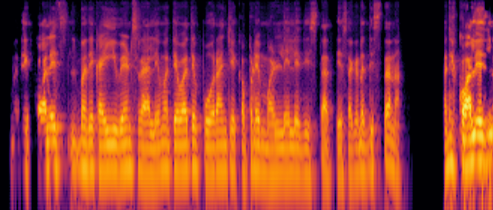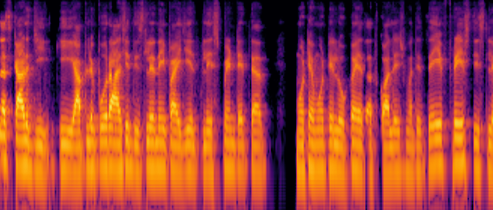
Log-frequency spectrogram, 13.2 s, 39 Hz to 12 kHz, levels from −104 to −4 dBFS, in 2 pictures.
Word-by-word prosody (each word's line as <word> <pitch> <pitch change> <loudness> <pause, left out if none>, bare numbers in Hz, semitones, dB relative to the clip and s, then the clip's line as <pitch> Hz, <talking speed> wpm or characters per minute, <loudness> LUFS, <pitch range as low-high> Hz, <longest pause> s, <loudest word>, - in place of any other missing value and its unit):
म्हणजे - - -11
कॉलेजमध्ये 125 0 0
काही 115 0 0
इव्हेंट्स 120 +1 -1
राहिले, 105 0 0
मग 120 +1 -4
तेव्हा 115 0 +2
ते 125 - 0
पोरांचे 115 +1 -1
कपडे 115 0 -3
मळलेले 105 0 -3
दिसतात, 100 0 -7
ते 105 - -5
सगळं 105 +2 -6
दिसतं 120 +3 -4
ना. 105 - -8 0.6
आणि 135 +3 0
कॉलेजलाच 150 +2 +7
काळजी 120 -3 +6 0.2
की 120 -1 -1
आपले 120 +3 +3
पोरं 125 0 +5
असे 115 +3 -1
दिसले 120 +2 -1
नाही 120 0 -1
पाहिजे, 115 0 0
प्लेसमेंट 115 +2 -5
येतात. 115 -1 -3 0.5
मोठे-मोठे 120 +1 -2
लोकं 110 +1 -1
येतात 115 -1 -2
कॉलेजमध्ये, 110 0 -3
ते 135 +2 +1
फ्रेश 140 -1 +1
दिसले 120 -1 -5
115 Hz, 160 wpm, -22 LUFS, 110-125 Hz, 0.6 s, कॉलेजलाच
